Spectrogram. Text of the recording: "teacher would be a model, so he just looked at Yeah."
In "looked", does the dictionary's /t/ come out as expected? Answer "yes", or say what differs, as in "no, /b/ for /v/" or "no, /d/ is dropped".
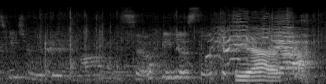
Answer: no, /t/ is dropped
